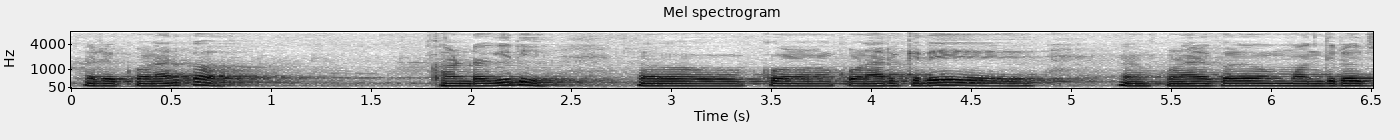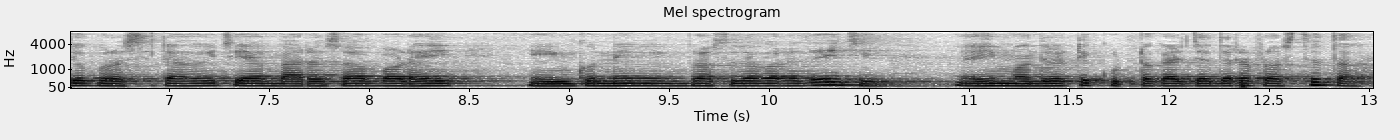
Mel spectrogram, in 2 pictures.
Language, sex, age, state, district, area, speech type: Odia, male, 18-30, Odisha, Puri, urban, spontaneous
